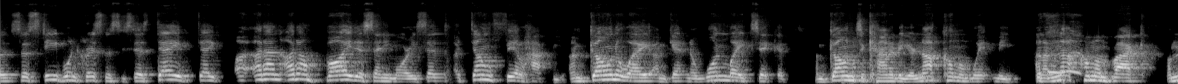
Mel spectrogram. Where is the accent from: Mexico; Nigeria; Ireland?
Ireland; being Irish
